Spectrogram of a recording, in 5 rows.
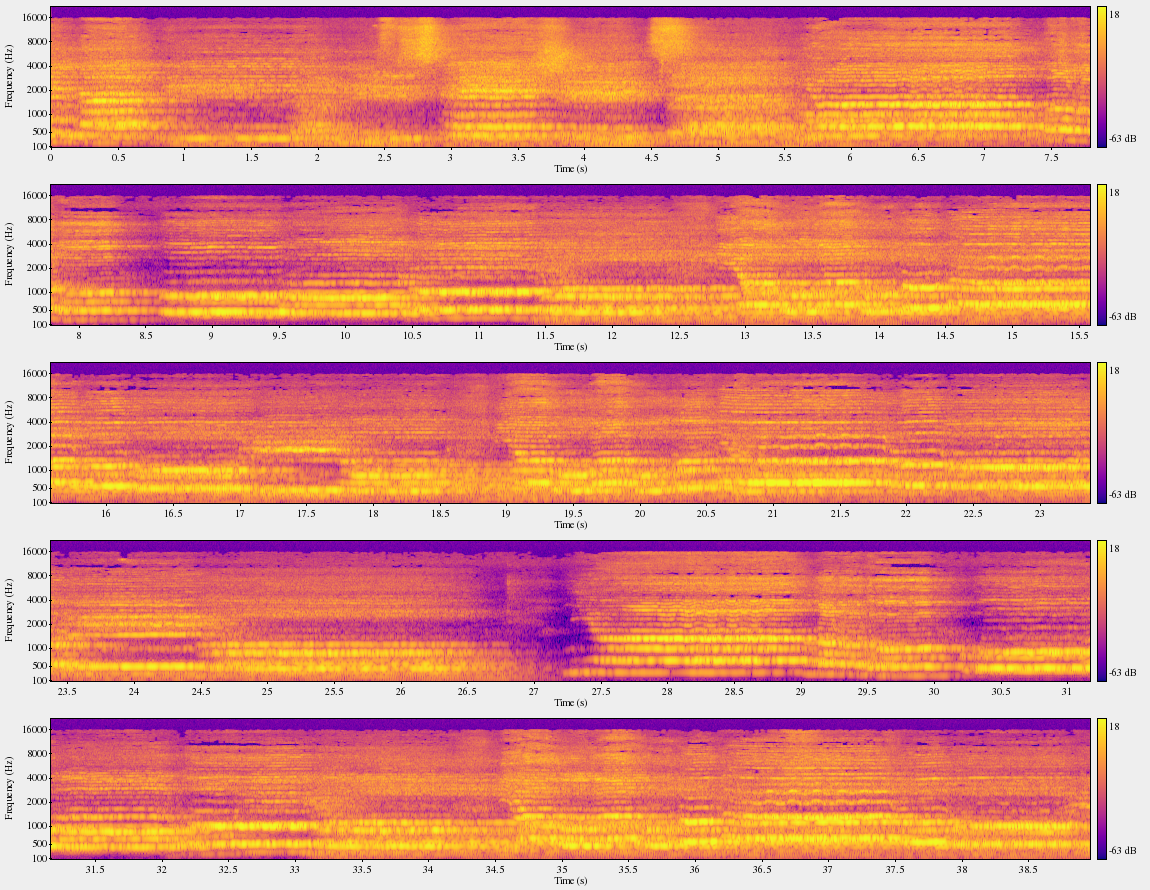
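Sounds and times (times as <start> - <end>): choir yodelling a cappella: 0.0 - 38.9.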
